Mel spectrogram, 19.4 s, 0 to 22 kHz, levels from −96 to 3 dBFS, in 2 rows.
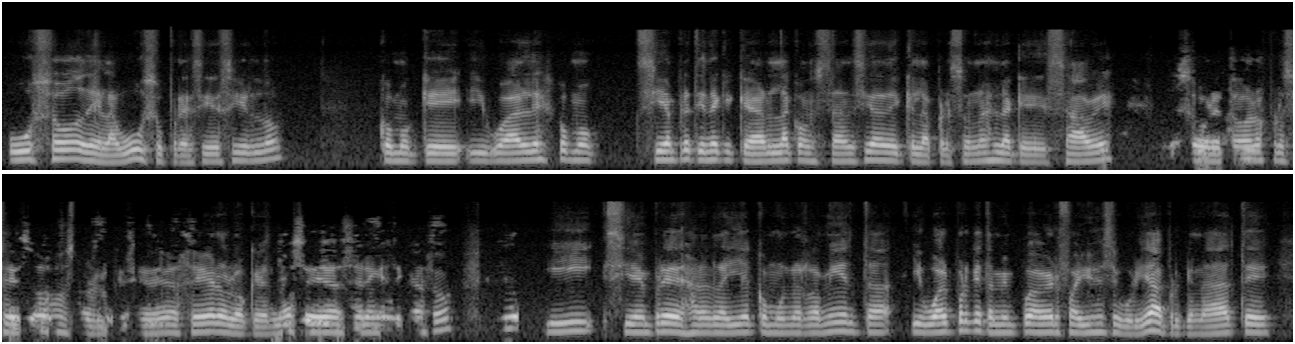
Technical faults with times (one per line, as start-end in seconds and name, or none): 8.69-10.65 other side's voice leaking through
8.80-11.12 speech suppressed in double talk
11.72-13.80 speech suppressed in double talk
12.52-12.63 other side's voice leaking through
13.42-13.59 other side's voice leaking through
